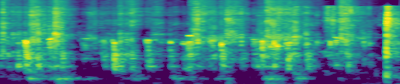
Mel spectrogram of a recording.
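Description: Fast typing on a computer keyboard: a quick, uneven run of key clicks.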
